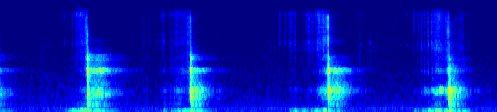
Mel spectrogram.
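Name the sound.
knife chopping broccoli into small florets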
